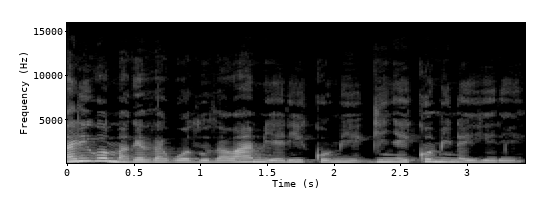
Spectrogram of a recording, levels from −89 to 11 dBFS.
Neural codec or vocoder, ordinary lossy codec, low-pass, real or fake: none; none; 14.4 kHz; real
